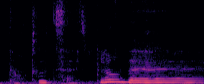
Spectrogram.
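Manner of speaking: slow hushed whisper of a promise. Acted. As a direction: breathe it out like a secret. Phrase repeated as teasing reveal.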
